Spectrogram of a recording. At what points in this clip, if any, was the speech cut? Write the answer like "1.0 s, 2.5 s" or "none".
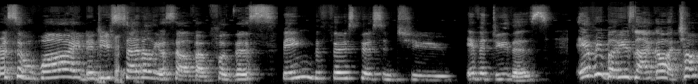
2.7 s, 4.6 s, 5.6 s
